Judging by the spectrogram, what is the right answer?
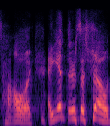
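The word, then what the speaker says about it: xxxHOLiC: then there's like x it's spelled x x holic but you're supposed to just pronounce holik and yet there's a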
